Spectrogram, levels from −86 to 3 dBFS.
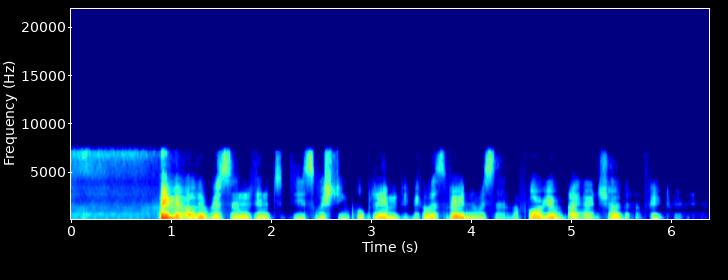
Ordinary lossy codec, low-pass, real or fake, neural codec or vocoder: none; 7.2 kHz; fake; codec, 16 kHz in and 24 kHz out, 0.4 kbps, LongCat-Audio-Codec, four codebook decoder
